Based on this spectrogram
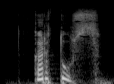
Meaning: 1. a type of a peaked cap with high cap band; fiddler cap, kashket 2. newsboy cap, flat cap 3. paper bag for various loose materials 4. powder bag
- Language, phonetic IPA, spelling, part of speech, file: Russian, [kɐrˈtus], картуз, noun, Ru-картуз.ogg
